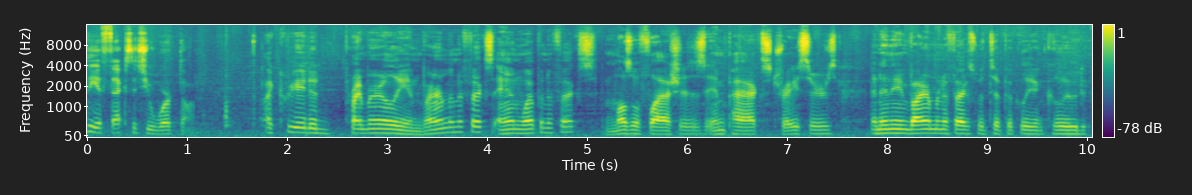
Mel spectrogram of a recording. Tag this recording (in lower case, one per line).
speech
